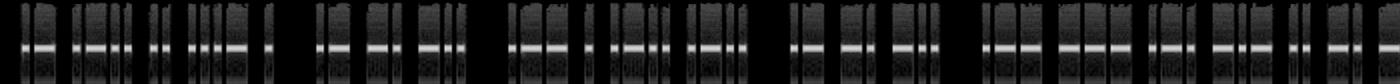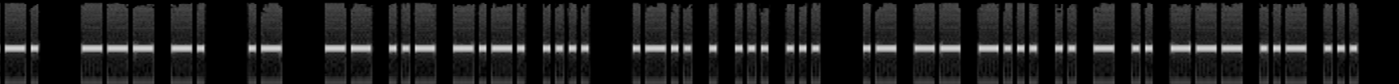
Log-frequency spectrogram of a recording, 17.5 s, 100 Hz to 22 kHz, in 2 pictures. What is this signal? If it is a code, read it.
Morse code, heard as a keyed tone, about 30 wpm, 1000 Hz. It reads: ALIVE AND WELL AND WORKING ON A MUCH LESS AMBITIOUS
